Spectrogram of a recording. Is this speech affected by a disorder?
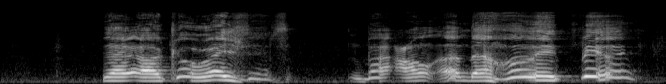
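Yes: cerebral palsy; speech a little unclear.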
